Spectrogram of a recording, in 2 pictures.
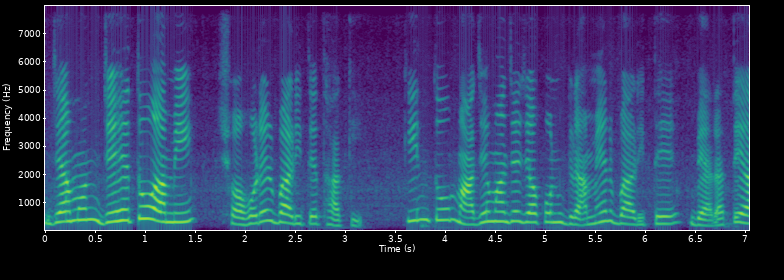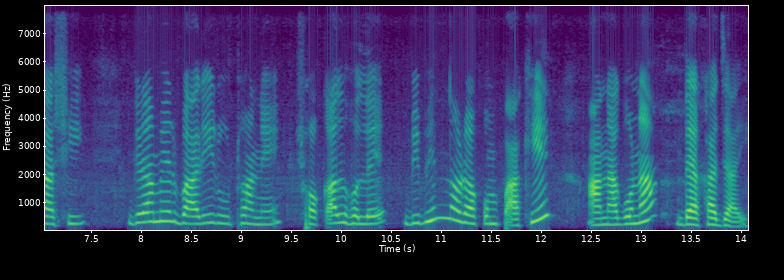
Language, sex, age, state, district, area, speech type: Bengali, female, 30-45, West Bengal, Dakshin Dinajpur, urban, spontaneous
